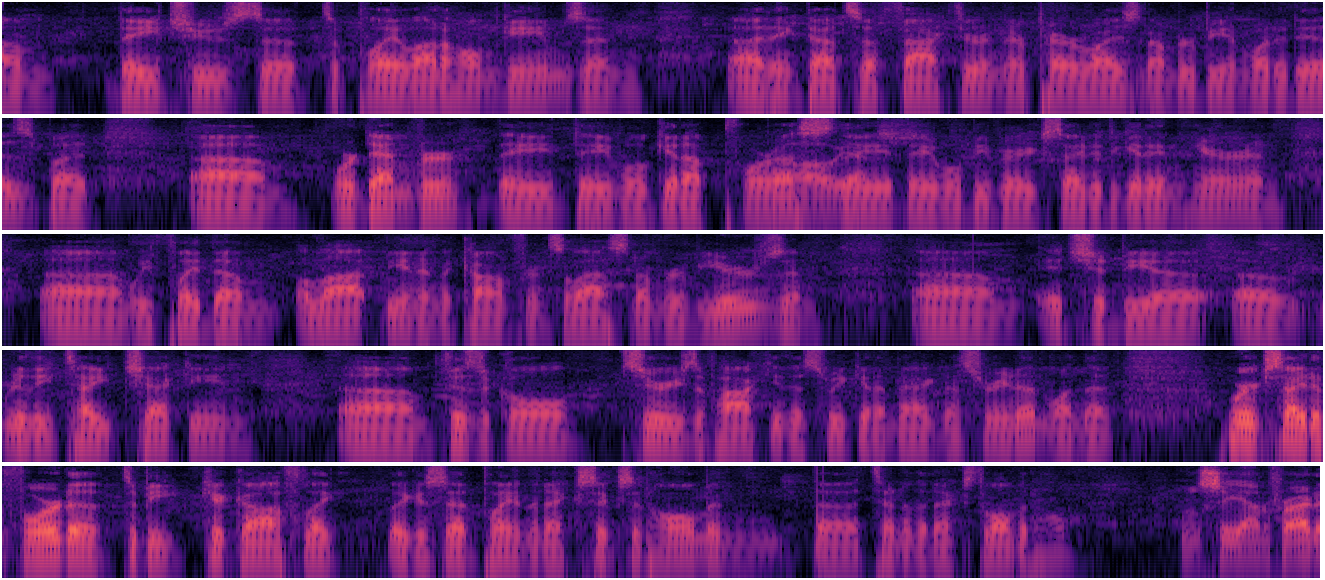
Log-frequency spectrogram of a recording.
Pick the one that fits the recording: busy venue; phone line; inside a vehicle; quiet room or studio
busy venue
